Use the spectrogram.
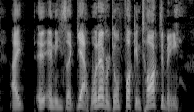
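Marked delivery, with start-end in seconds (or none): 1.1-2.6 mock petulant, sulking retort tone. Acting out a character's reply after being refused: imitating a petulant retort. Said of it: "Jetro's response is to get petulant".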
